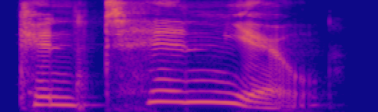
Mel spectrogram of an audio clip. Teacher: the primary stress here is on the second syllable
